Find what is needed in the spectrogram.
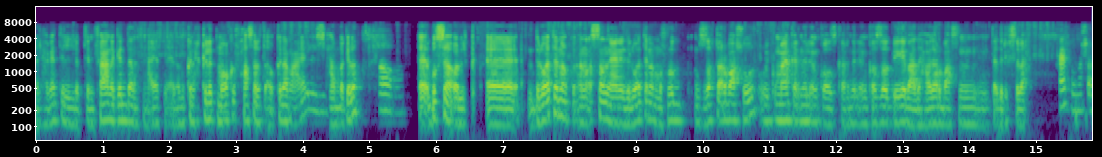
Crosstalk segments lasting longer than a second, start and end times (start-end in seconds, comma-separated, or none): none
